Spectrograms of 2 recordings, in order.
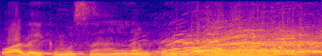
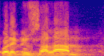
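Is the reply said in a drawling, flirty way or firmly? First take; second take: drawling; firm. First: It is said in a drawling, flirty way. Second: It is said in a firm, curt way.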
